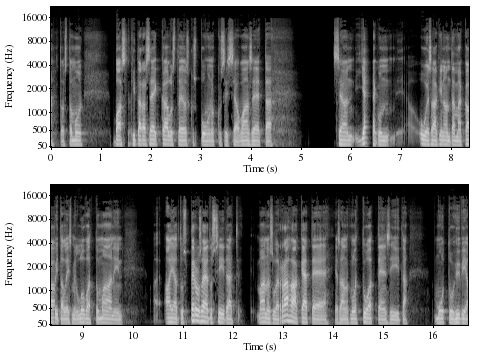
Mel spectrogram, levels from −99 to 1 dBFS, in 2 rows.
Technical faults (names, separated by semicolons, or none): burst of packet loss; long network dropout; short concealed packet loss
